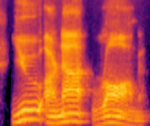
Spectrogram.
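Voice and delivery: emphatic, very slow, deliberate delivery. Retelling how they open a talk to students: saying it loudly. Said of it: "I say it real loud".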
